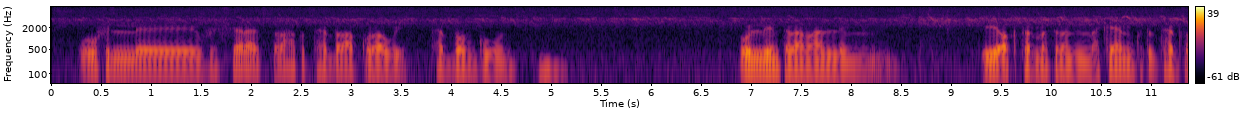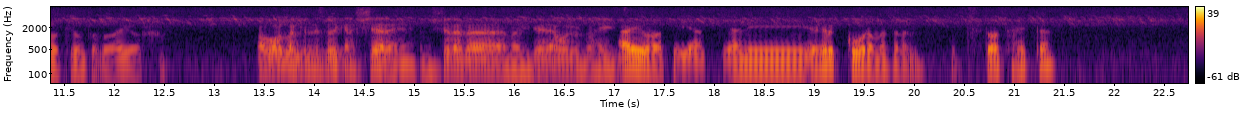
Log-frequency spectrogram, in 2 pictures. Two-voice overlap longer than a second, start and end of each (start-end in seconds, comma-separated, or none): none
